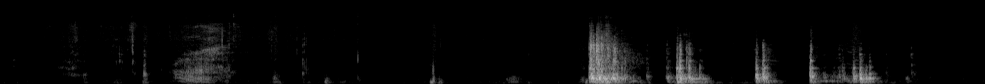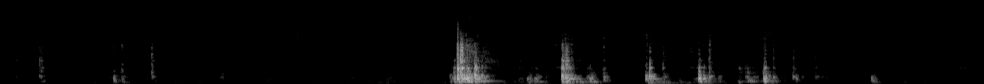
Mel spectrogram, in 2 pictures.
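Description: Blows on wooden framing lumber in two runs of four or five heavy knocks, each about a second apart, like a hammer driving nails into a wooden frame. A short scraping sound comes about two seconds in.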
